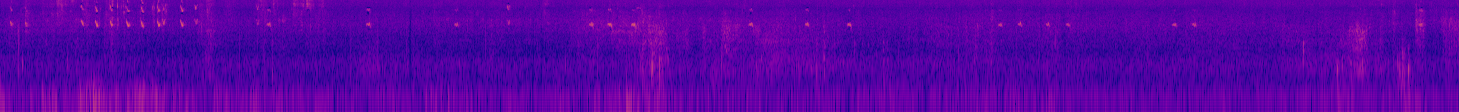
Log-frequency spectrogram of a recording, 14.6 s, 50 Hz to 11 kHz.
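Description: A pair of birds give repeated short, high-pitched chips and chitters in scattered bursts while harassing another bird, M4, over a steady low rumble of wind or engine noise. No one speaks.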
